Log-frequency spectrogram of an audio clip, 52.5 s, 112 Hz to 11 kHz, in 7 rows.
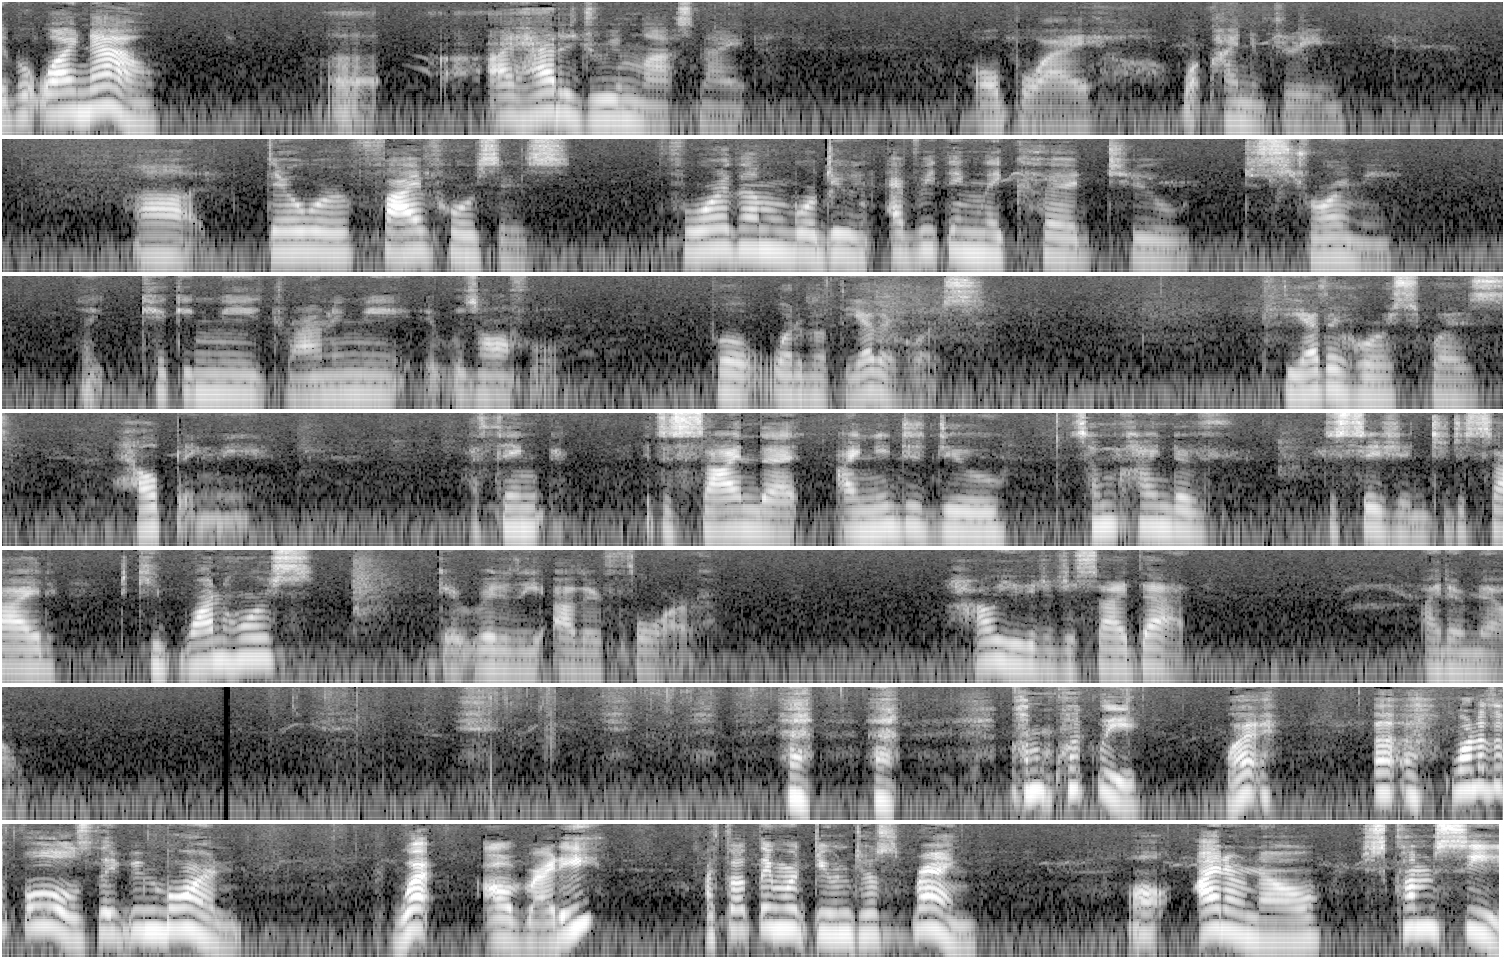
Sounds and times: Speech: 0:00.0 - 0:00.8, 0:01.6 - 0:03.8, 0:04.8 - 0:06.8, 0:08.2 - 0:14.5, 0:15.4 - 0:17.8, 0:18.6 - 0:20.0, 0:21.4 - 0:23.8, 0:24.8 - 0:28.6, 0:29.2 - 0:31.6, 0:32.2 - 0:33.6, 0:34.8 - 0:36.0, 0:37.1 - 0:37.7, 0:42.6 - 0:46.2, 0:47.0 - 0:50.0, 0:50.6 - 0:52.5.

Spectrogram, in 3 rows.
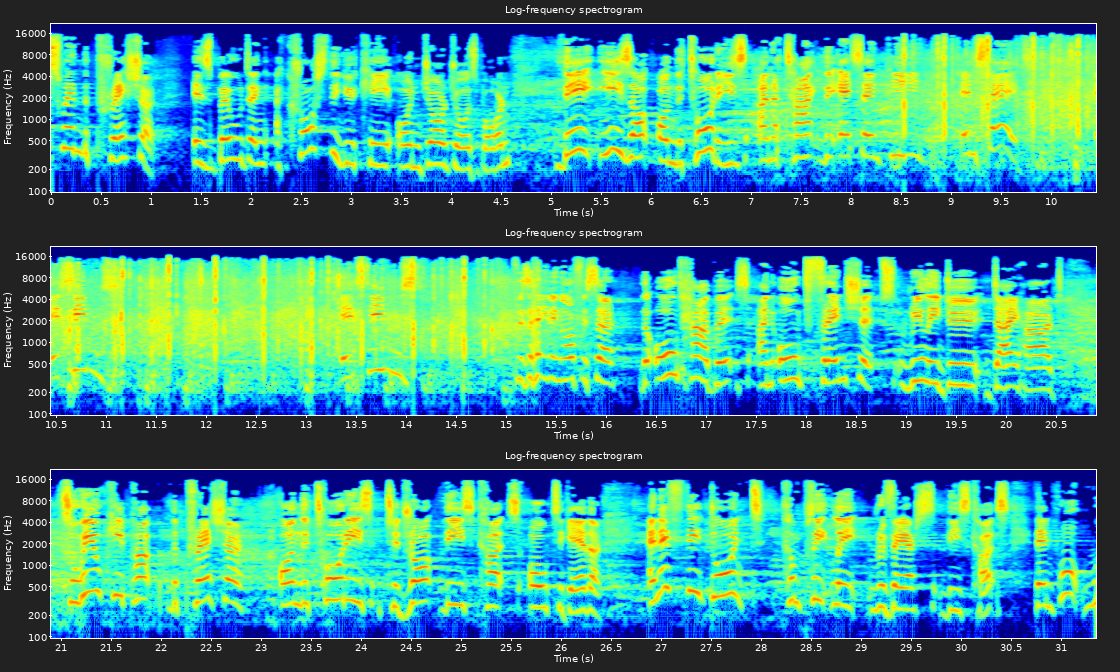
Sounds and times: Speech: 0:00.0 - 0:09.8, 0:10.4 - 0:11.1, 0:15.1 - 0:31.3
Applause: 0:08.4 - 0:15.8.

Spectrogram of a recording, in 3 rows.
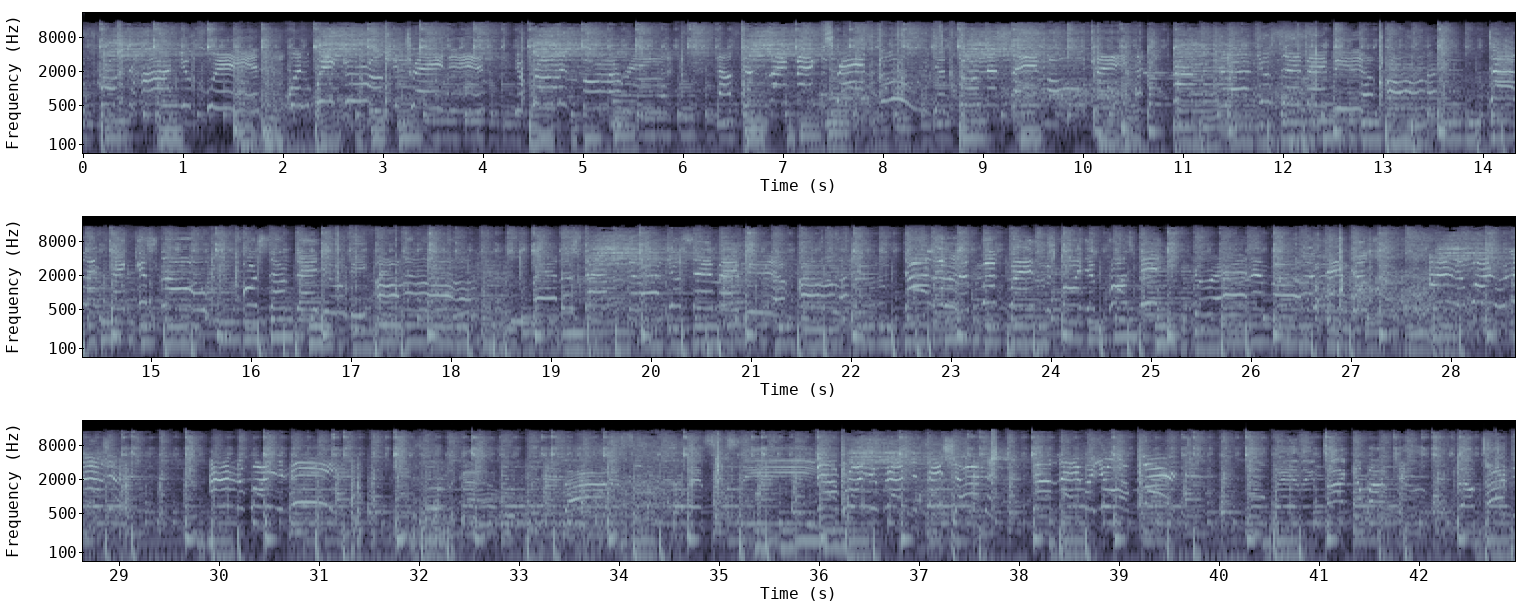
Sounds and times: Music: 0:00.0 - 0:42.9.

